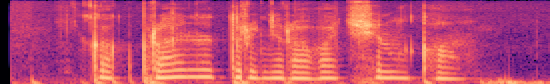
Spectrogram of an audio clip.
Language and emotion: Russian, neutral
